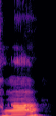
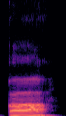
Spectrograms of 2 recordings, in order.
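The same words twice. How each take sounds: First: "Ka" with a breathy puff of air after the k; aspirated ka. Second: "ka" with a clean unaspirated k, no puff of air; plain ka. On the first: Teacher modeling the aspirated Aymara k, breathy "Ka". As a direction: push air out on the k of "Ka". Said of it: "Y de ahí mismo la aspirada". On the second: Teacher modeling the plain k to students, unaspirated "ka". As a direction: say "ka" simply, with no breath after the k. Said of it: "Simple es ka". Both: Shown as a demonstration.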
